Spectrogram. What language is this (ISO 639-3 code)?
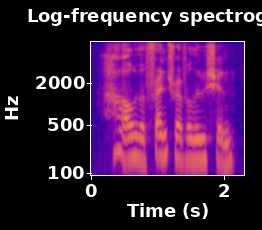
eng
